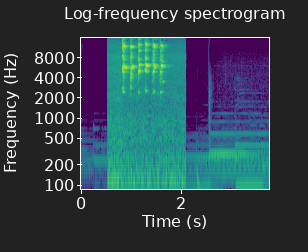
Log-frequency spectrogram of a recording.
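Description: A lovebird gives a quick burst of about six shrill, high chirps over a rushing hiss, followed by a low steady musical drone.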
